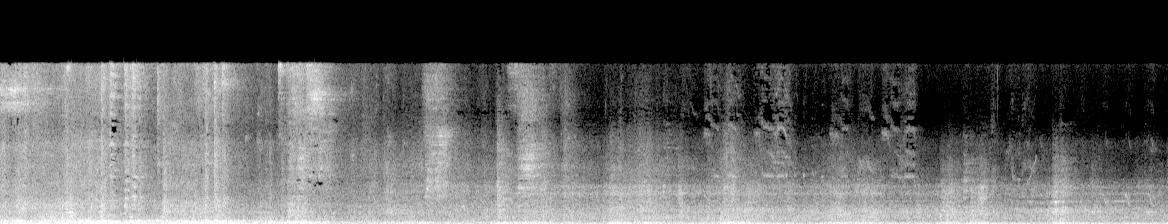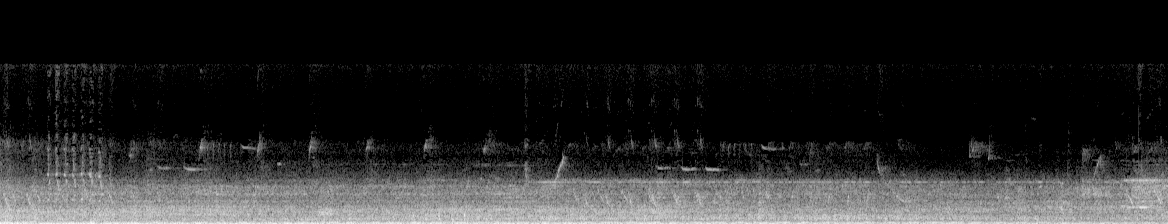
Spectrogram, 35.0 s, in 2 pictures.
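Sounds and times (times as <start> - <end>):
freight train rumble: 0.0 - 35.0.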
